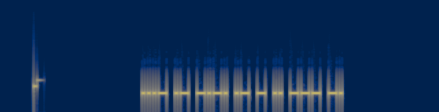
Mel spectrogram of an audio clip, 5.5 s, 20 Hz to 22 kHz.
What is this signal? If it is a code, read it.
Morse code, heard as a keyed tone, about 34 wpm, 700 Hz. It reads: VACATION
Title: Top 1501-1750 Words 35wpm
